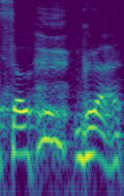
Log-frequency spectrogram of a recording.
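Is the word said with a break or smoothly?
break. It has a pause in the middle. The speaker calls it wrong. "You don't say sogra"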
